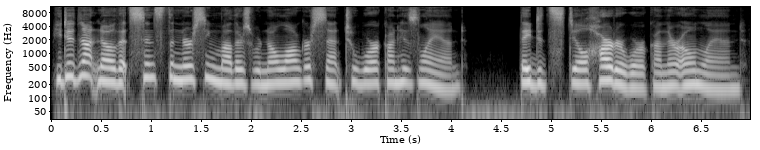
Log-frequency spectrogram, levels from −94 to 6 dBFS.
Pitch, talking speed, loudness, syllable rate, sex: 210 Hz, 230 wpm, -18 LUFS, 5.2 syllables/s, female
